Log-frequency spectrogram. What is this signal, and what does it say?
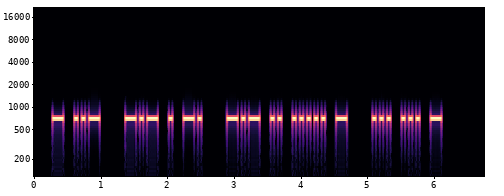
Morse code, heard as a keyed tone, about 22 wpm, 700 Hz. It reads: TU KEN KI5T SST
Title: K1USN SST QSO Practice - 22wpm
